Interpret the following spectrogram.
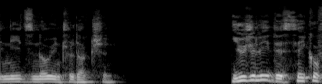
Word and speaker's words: Seiko: The Seiko SNKK52 automatic watch is a Japanese watch, rare and highly sought after. If its nickname Seiko rhymes with the Patek Philippe Aquanaut model, the shape of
